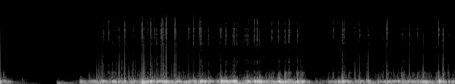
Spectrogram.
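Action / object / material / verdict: scrape / steel-mesh microphone grille scratched and tapped with long nails / steel mesh / none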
